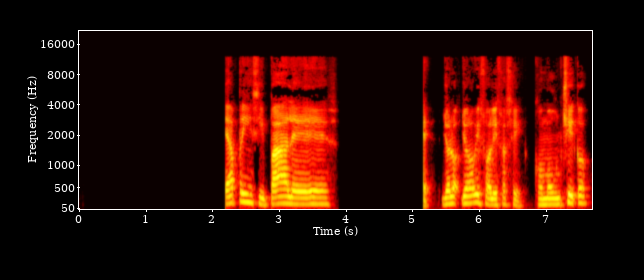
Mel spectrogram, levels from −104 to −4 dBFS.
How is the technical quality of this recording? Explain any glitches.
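The recording has a clipped start after a pause, twice. At 1.58 s, after about 1.6 s of silence, the first 0.61 s is missing. At 4.6 s, after a 0.79 s pause, 0.56 s vanishes. The output device dozes in silence and is slow to wake, so speech jumps in abruptly, missing its opening sounds.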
